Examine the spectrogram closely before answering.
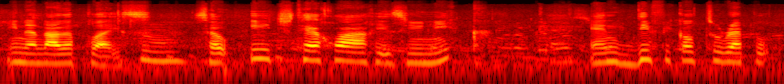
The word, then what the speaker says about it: terroir: word that I'm not going to try to pronounce. Could you, about this, please? Yes, terroir.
